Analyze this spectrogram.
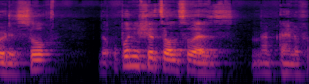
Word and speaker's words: Upanishads: That's my first ever time hearing anyone say Upanishads. Now I know how to pronounce it. Not Upanishad. Like I didn't say Upanishads.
